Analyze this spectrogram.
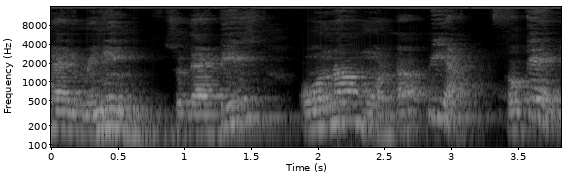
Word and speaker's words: onomatopoeia: So if that comes sound and meaning, so that is onomatopoeia. Okay, you can say onomatopoeia also. Both pronunciations are there.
